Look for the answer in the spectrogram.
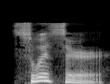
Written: swisser

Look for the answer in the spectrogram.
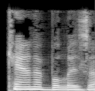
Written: cannibalistically

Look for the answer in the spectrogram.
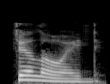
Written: phylloid

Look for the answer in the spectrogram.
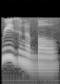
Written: reasonable

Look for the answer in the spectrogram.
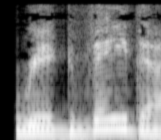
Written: rigveda

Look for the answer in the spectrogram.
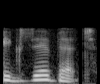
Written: exhibit

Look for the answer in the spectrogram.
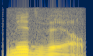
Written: Midvale

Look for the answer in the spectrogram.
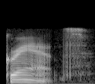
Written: Grants Pass

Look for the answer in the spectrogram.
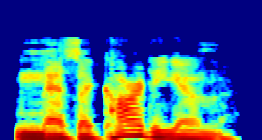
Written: mesocardium

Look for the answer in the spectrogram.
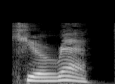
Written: curet

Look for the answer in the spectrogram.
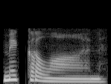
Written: Miquelon

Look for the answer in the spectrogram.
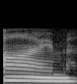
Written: I'm

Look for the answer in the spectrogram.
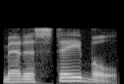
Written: metastable

